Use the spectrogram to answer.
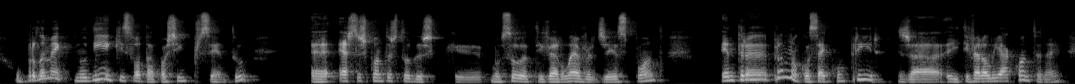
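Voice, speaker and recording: Lively intonation marks this man's fairly high voice, spoken in a European Portuguese accent. The recording is very clean, with a silent background. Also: fairly quick pace. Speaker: podcast co-host. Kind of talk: casual chat.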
